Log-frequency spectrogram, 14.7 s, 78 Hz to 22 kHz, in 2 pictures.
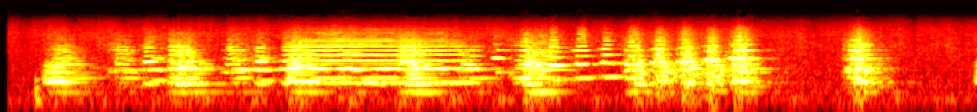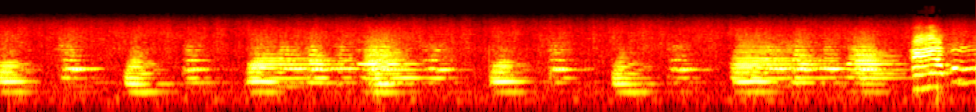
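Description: Brass-led instrumental introduction from a 1910 Edison wax cylinder recording: sustained chords in the first few seconds, then short, detached chords repeated through the second half, with the narrow, dull tone of an early acoustic recording.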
